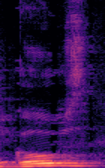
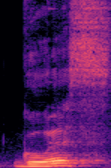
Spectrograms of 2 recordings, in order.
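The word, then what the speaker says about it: goes: مثلاً دو میشه داز گو میشه گوز گوس نمیشه میشه گوز گو میشه گوز رفتن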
